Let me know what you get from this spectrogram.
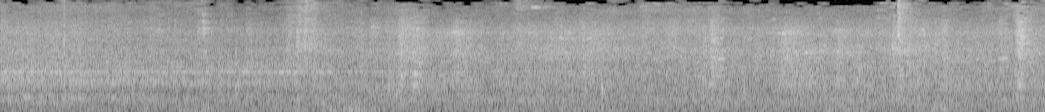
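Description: Freight train cars rolling past, a steady rumble of steel wheels on rail with a few sharp clicks now and then.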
